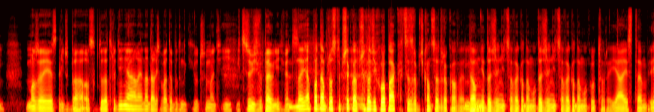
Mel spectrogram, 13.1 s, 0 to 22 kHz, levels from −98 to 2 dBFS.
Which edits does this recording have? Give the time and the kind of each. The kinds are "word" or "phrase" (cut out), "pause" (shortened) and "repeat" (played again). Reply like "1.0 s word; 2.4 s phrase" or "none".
1.2 s phrase; 3.1 s word; 4.7 s pause; 10.7 s repeat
